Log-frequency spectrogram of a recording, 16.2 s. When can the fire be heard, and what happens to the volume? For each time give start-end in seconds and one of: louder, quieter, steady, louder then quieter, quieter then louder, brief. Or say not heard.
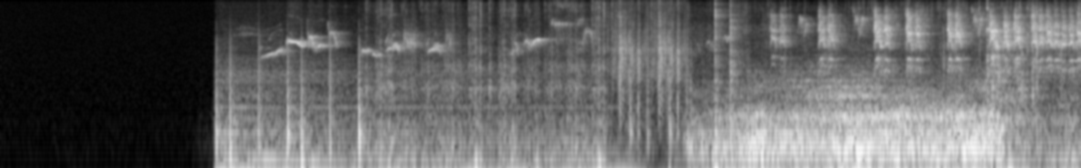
3.2-16.1 quieter then louder.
